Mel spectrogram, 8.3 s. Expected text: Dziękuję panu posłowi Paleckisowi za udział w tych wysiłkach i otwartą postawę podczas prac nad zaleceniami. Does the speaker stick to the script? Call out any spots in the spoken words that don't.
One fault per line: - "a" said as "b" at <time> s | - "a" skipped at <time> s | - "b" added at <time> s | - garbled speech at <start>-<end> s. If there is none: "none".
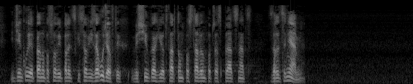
none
